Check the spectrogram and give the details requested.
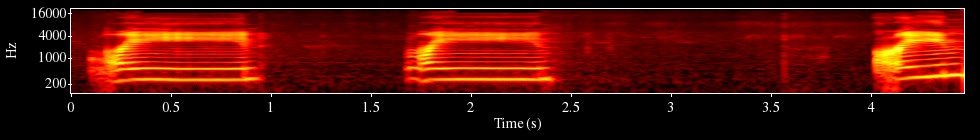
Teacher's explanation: हलक के बीच के हिस्से से ऐन अदा होता है. It is pronounced from the middle part of your throat.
